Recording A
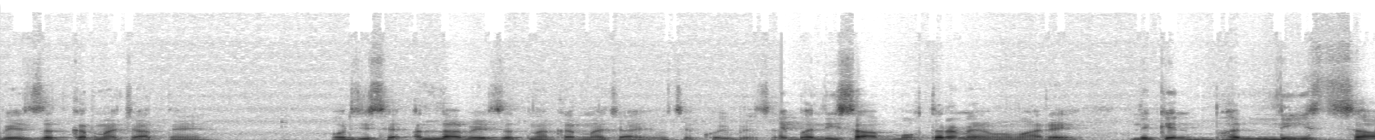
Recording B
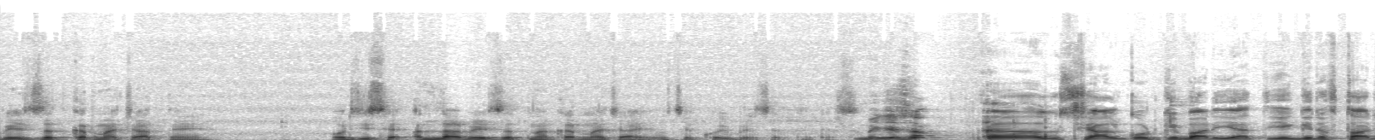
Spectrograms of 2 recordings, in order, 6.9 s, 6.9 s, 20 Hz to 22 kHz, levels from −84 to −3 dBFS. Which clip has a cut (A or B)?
A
